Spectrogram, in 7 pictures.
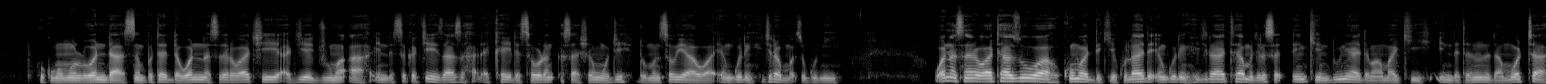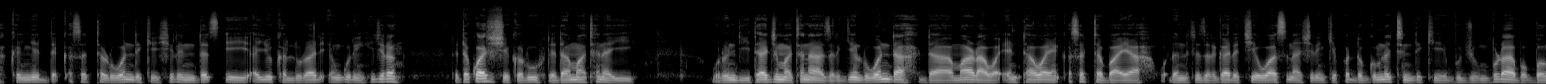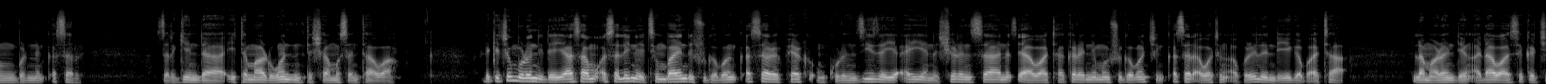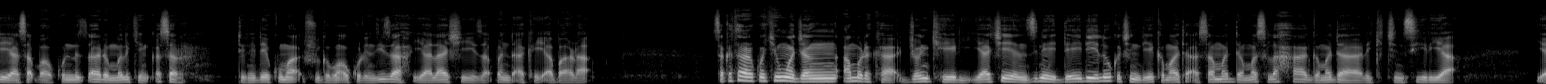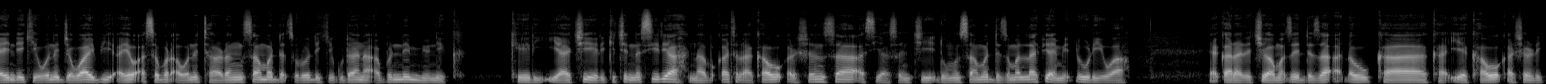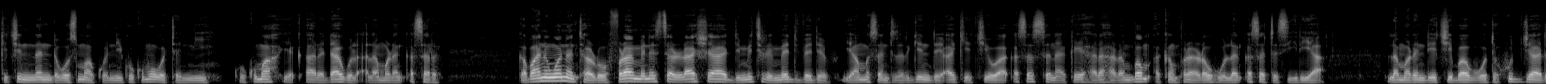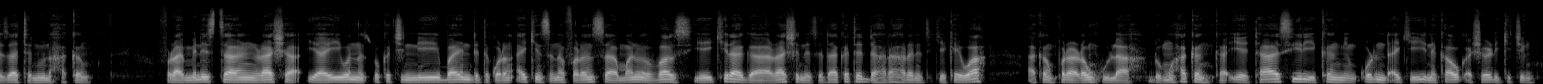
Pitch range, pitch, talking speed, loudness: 100-115 Hz, 110 Hz, 175 wpm, -27 LUFS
